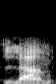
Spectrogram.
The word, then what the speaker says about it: ل: Then comes the tip of the tongue, which goes up top, and you pronounce letter lam, easy.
